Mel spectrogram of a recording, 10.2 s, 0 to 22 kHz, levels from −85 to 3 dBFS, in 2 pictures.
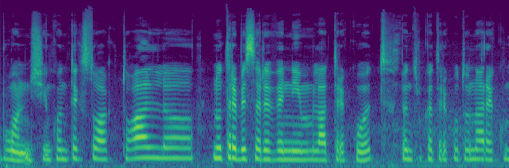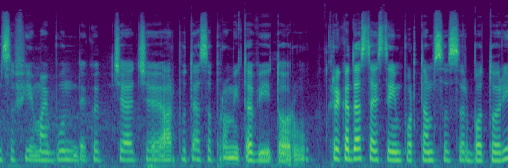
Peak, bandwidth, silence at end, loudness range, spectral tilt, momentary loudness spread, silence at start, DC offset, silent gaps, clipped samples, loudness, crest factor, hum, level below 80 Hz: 0 dBFS; 17.5 kHz; 0 s; 4 LU; -2.5 dB/octave; 10 LU; 0 s; under 0.1%; none; under 0.1%; -19 LUFS; 18 dB; none; -46 dBFS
